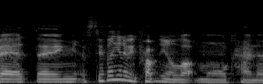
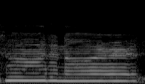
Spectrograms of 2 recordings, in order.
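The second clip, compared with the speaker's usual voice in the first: higher, slow, drawn-out uncertainty; mock dithering; 7 semitones higher, 3 dB louder, slower than usual. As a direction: dither lazily with no clue. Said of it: "They're like".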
